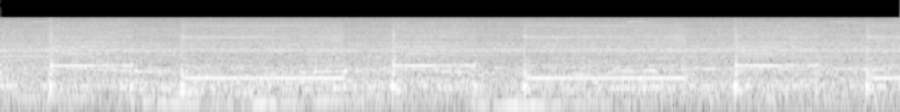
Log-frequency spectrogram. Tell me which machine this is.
slide rail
